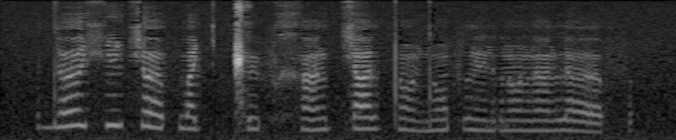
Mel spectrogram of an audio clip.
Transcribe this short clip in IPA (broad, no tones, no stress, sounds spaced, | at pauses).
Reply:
d ɜ ç ĩ c ɜ f w a c ǁ y f x ã l c a l t ɔ̃ d ɔ̃ f l ĩ r ɔ̃ l ã l ɜ f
